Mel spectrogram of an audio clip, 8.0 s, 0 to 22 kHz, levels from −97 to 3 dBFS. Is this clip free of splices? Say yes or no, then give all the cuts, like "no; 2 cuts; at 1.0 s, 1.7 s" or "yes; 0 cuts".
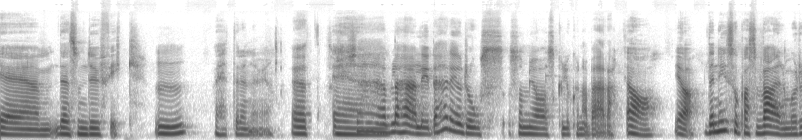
no; 1 cut; at 3.1 s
